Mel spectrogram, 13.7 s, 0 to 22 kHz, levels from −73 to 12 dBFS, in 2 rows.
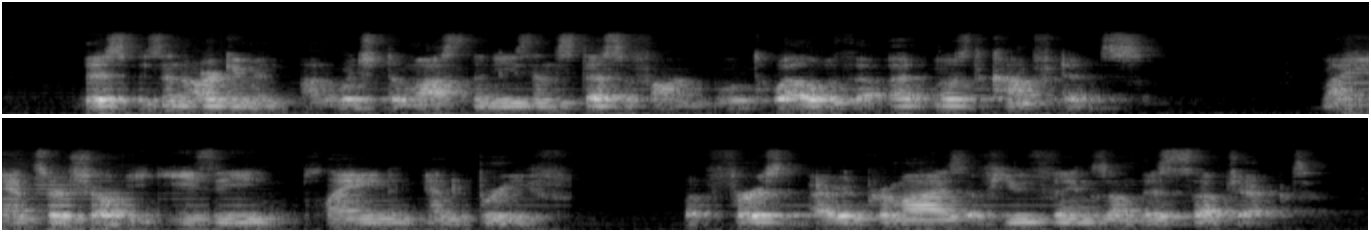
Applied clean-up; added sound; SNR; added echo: neural separator model SepFormer DNS4.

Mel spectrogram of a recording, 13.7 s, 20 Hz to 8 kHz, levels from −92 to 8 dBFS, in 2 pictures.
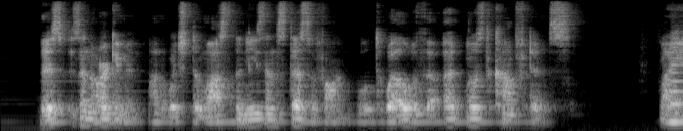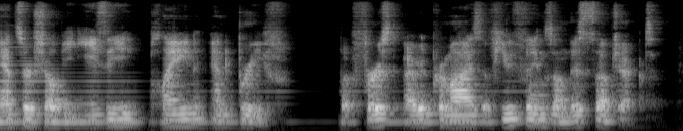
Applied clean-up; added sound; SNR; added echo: neural mask model DeepFilterNet 3.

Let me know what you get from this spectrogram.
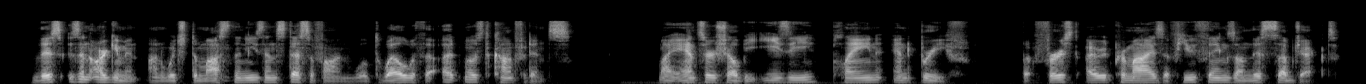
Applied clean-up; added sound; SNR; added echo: none; none; none; none.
